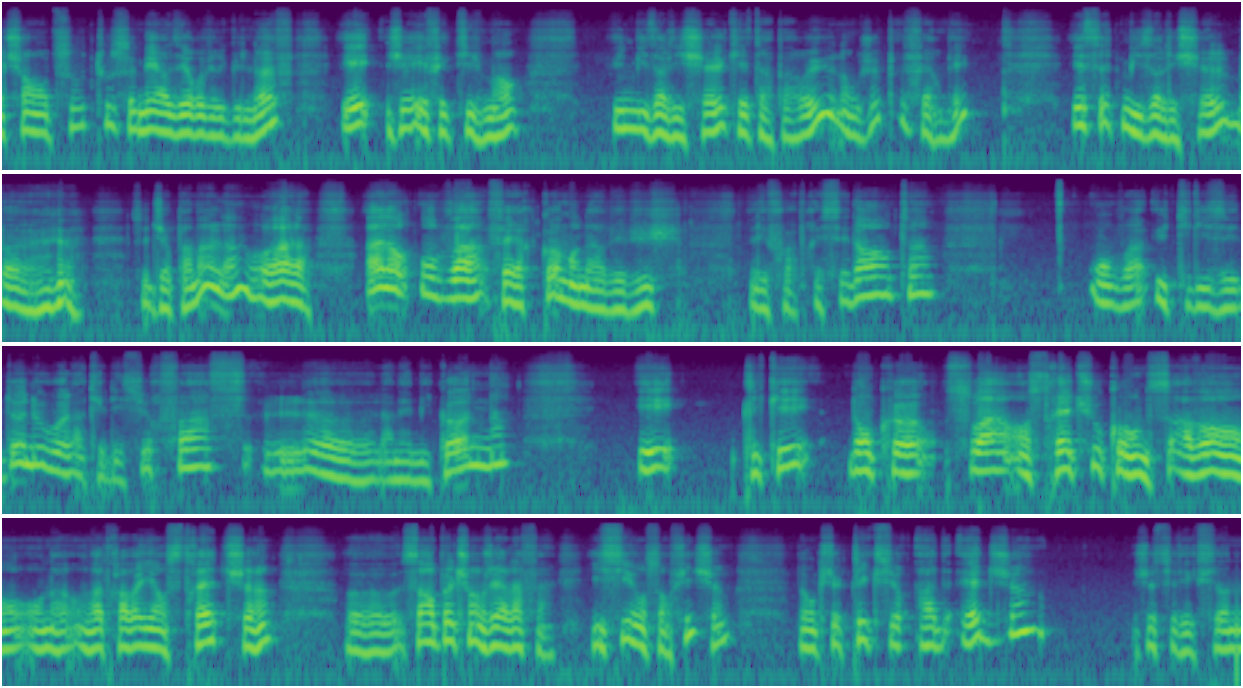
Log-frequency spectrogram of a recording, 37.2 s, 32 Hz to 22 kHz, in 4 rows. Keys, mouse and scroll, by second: 0.6 click, 6.8 click, 7.7 click, 8.3-11.7 drag, 11.8 scroll up 1, 12.3 right click, 19.0 click, 22.1 click, 34.7 click, 36.6 click.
